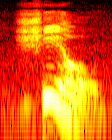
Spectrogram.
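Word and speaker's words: Sheol: as hell was a Hebrew word pronounced shield the little Hebrews this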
